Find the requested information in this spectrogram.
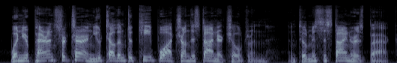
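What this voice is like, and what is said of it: Policeman character voice with accent. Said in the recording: “the policeman asked with an accent”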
